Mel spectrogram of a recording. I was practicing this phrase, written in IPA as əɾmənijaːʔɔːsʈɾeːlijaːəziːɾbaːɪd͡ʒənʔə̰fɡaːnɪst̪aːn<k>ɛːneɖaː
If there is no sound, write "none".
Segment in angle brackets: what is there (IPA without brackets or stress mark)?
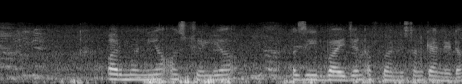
k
